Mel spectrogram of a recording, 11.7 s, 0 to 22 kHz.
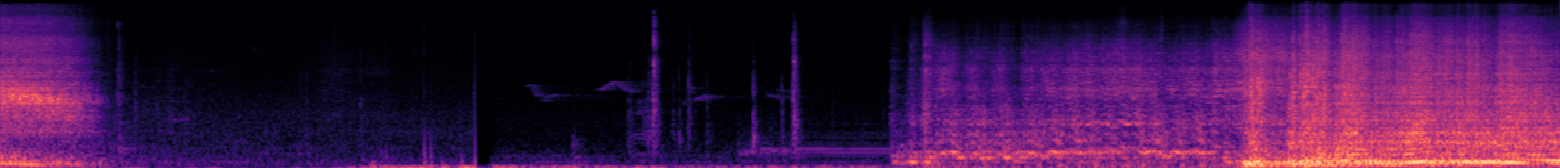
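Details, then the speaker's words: Mercury Comet V8 after sitting 31 years, pulleys refitted, radiator filled, oil pressure verified; after quiet spell engine cranks, catches and runs loud, then revs harder and rougher; starting and revving on its own. "way up hey this thing runs cool shoot yeah good flip an obnoxious alright"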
